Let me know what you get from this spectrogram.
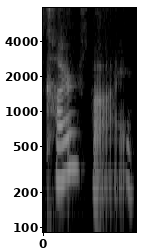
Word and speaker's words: Ko-fi: I thought it was pronounced Ko-fi. – Ko-fi, coffee.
